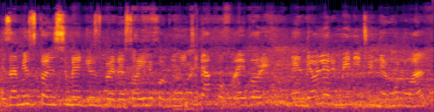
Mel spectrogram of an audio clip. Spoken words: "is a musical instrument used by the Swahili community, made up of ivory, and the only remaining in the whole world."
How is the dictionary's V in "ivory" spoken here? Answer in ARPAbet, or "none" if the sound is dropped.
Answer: B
